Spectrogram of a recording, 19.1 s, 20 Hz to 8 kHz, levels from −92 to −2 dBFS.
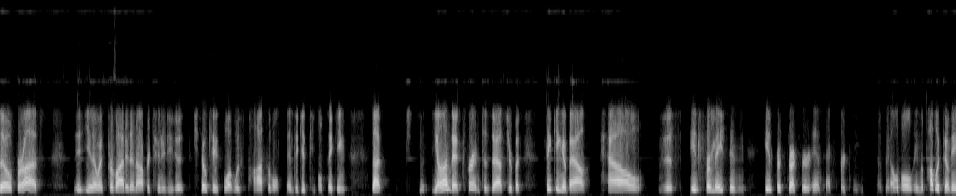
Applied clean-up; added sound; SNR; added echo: neural mask model DeepFilterNet 3.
